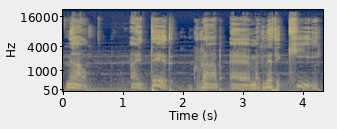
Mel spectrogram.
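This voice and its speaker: A man's voice: mid-range voice, lively intonation, drawn-out words, warm tone, faint music behind. A man roleplaying an irritable, cynical vampire in a video game, muttering bluntly and thinking aloud. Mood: wary muttering. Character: irritable, foul-mouthed, cynical male vampire errand-runner.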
